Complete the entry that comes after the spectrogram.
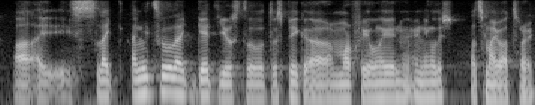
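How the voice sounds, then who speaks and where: A man with a Spanish accent, fairly quick in pace, with hardly any pauses. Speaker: pro gamer, guest caster. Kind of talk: casual chat. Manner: halting.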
